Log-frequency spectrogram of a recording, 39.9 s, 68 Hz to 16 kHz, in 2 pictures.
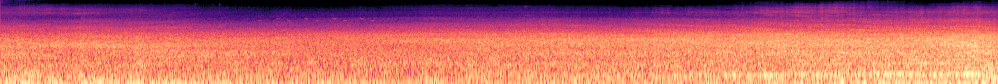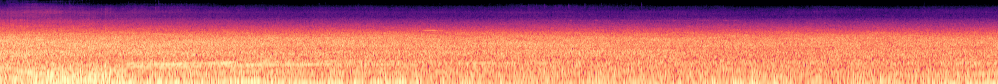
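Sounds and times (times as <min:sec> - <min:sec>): heavy vehicle passing: 0:00.0 - 0:05.4
car and truck engines: 0:00.0 - 0:39.9.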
